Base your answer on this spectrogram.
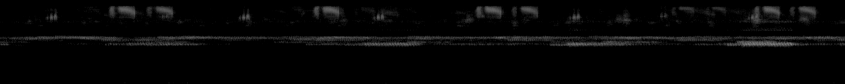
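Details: Crickets chirping through a spring night at a cottage: a steady, shimmering high trill underneath, topped by repeated rapid bursts of very high, buzzy chirps, slightly louder toward the end.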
